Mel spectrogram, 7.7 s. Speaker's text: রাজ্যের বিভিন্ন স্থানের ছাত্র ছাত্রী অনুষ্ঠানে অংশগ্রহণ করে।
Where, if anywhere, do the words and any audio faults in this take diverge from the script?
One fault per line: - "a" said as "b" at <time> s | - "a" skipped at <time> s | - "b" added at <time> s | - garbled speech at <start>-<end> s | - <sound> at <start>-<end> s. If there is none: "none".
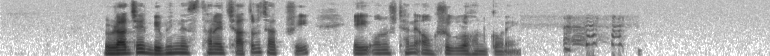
- "এই" added at 3.5 s
- laugh at 5.6-6.3 s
